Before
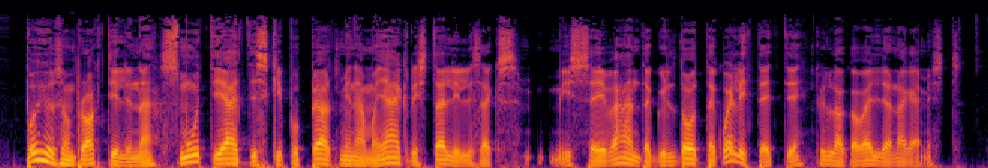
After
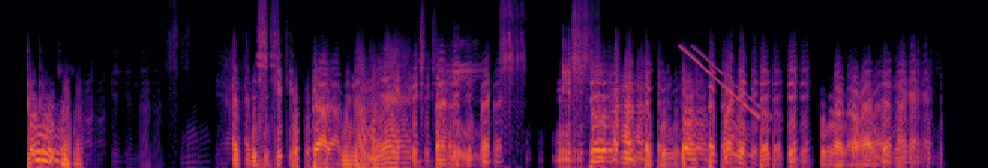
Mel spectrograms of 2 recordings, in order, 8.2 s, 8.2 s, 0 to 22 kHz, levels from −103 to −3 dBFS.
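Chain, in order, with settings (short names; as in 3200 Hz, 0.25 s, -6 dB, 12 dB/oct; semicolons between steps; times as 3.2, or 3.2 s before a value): spectral gate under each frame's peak -25 dB strong; notches 60/120/180 Hz; 0.58–1.94 passive tone stack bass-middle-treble 5-5-5; 4.22–5.28 comb 4.9 ms, depth 99%; compressor 6:1, threshold -21 dBFS, peak gain reduction 7.5 dB; power-law curve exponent 3; soft clip -30.5 dBFS, distortion -7 dB; 5.65–6.33 painted sound fall 1200–7200 Hz -55 dBFS; flange 1.2 Hz, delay 4.2 ms, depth 7.3 ms, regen +25%; on a send: echo 0.103 s -9.5 dB; on the sum: gain +8.5 dB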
